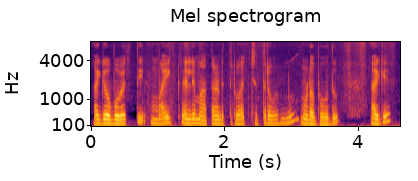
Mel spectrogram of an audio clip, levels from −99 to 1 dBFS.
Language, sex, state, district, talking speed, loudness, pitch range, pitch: Kannada, male, Karnataka, Koppal, 130 wpm, -17 LUFS, 140-160 Hz, 150 Hz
